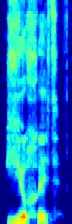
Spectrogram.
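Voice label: "iuchair", Scottish Gaelic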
